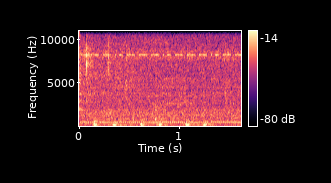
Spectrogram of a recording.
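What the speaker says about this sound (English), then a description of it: "a heartbeat." A faint, low heartbeat thuds in steady paired pulses, about three double beats over a soft continuous hum.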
